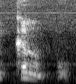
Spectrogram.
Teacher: ele deixa que a vogal fique com som nasal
